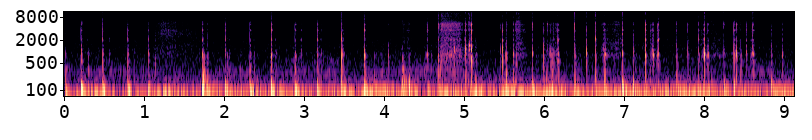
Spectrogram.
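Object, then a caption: Cardboard box. A long, hollow mint-green cardboard gift box printed with a shop illustration is tapped and scratched with fingertips and nails. A steady run of quick, dry taps with a low, hollow thump dies away almost instantly, broken by brief scratchy rasps, most noticeably around the middle of the clip.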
